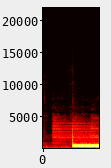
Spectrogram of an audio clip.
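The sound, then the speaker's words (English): A telephone ringback tone on an outgoing call to a mother: a steady, loud electronic hum that starts abruptly halfway through after a quiet, hissy line, with no talking. “Okay, it's ringing.”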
